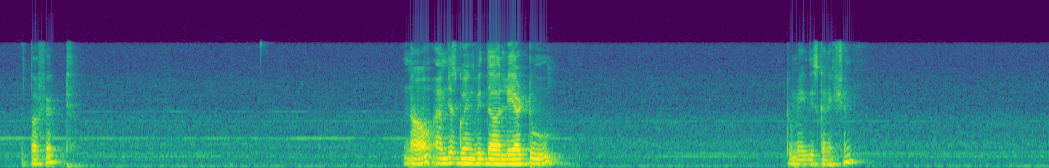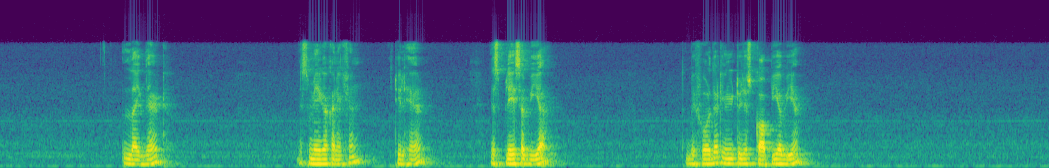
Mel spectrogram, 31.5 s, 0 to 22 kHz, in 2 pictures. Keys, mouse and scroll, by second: 1.8 click, 6.9 click, 9.8 click, 9.8 click, 17.6 click, 23.2 click, 24.4 right click, 27.6 click.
